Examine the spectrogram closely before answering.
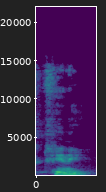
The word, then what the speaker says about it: Kinne: was this guy by the name of Dennis Kinney, Dennis. His last name is spelled Kinne, and they took me to him,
